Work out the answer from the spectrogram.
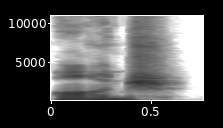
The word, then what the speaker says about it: Ange: It's usually pronounced Ange. It's commonly mispronounced, but it's so commonly mispronounced that I don't mind. Like any kind of pronunciation is fine, but I think that's the standard pronunciation.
